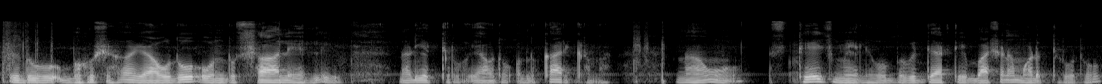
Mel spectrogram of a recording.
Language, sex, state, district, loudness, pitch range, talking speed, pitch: Kannada, male, Karnataka, Shimoga, -21 LUFS, 85-100 Hz, 85 wpm, 95 Hz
